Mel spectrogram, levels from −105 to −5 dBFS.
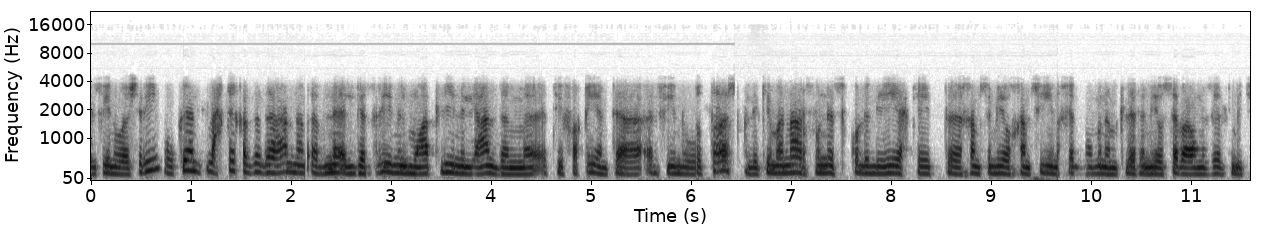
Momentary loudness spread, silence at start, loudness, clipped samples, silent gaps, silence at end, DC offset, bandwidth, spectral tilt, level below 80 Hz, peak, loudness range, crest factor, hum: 6 LU; 0 s; -18 LUFS; under 0.1%; none; 0.1 s; under 0.1%; 4.1 kHz; -10 dB/octave; -54 dBFS; -2 dBFS; 2 LU; 16 dB; none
